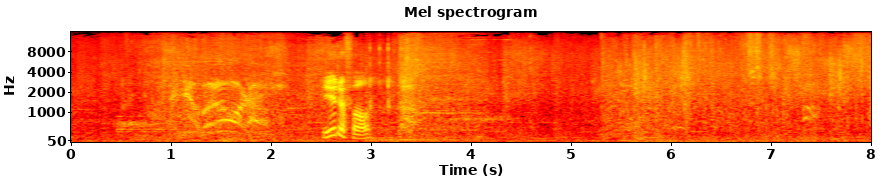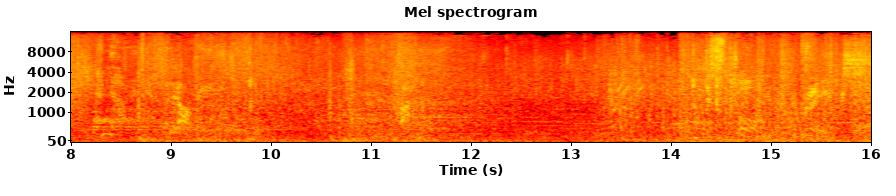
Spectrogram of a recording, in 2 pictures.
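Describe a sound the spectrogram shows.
Game sound effects zap and crackle.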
